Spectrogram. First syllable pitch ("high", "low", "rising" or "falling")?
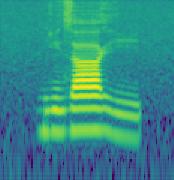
low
